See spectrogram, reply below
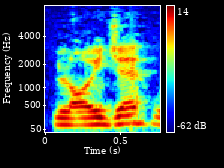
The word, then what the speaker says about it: Loige: My nickname is Loige, which you will spell it as L-O-I-G-E.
